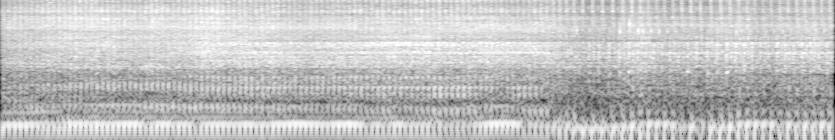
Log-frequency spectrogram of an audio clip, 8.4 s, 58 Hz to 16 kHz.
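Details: 2023 Polaris Sportsman 570 idling near 2000 rpm instead of about 1200, hard to shift. A gap between the minimum throttle stop and the throttle plate holds it open. Fast, steady idle drone drops as the plate is pushed closed by hand.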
